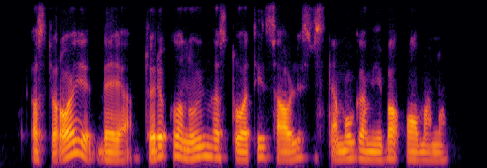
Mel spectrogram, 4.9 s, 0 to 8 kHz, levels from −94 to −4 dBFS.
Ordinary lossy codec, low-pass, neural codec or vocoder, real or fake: Opus, 24 kbps; 7.2 kHz; codec, 16 kHz, 8 kbps, FunCodec, trained on Chinese and English, 25 frames a second; fake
